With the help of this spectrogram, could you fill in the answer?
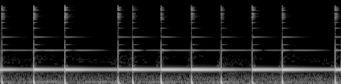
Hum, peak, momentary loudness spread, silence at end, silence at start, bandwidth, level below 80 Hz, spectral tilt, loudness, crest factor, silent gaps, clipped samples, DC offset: none; -2 dBFS; 5 LU; 0 s; 0 s; 17 kHz; -36 dBFS; -5 dB/octave; -20 LUFS; 18 dB; none; under 0.1%; under 0.1%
